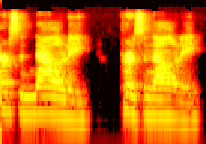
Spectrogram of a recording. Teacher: Khi em đọc theo anh Mỹ thì chữ T á, nó được kẹp giữa hai cái nguyên âm, nó chuyển thành đờ.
